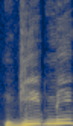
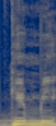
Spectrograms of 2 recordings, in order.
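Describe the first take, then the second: First: Both words are said fully and separately. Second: The words run together into one short form.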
